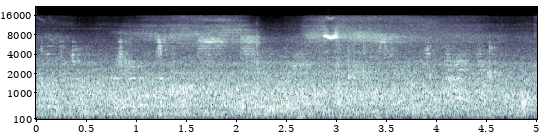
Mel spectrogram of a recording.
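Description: Chiltern Railways Mk3 passenger coaches rolling past: a steady rumble of wheels on rail with scattered clicks over the rail joints. A brief high squeal from the wheels comes about three seconds in.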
